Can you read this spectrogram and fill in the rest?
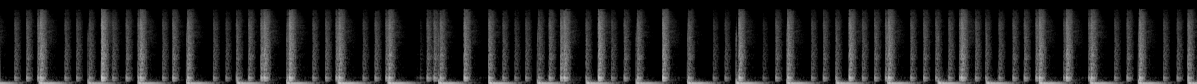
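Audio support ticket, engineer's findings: Music clip: no faults found on listening.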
